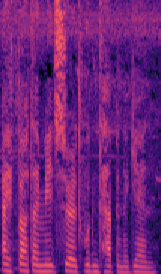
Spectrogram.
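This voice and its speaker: Actress as a low-voiced, composed woman assassin. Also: fairly even intonation, darkish tone, natural voice. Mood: composed, resolute. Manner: measured, self-assured. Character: composed, determined female assassin of 18th-century colonial Louisiana. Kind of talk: video game character acting.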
